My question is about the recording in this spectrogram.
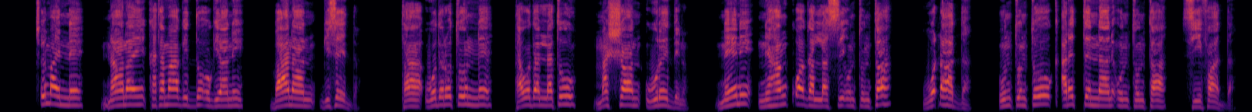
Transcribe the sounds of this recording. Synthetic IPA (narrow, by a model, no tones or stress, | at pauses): t͡ʃʼɪmɐjnːɛ | naːnɐjkɐt̪ɐmaːɡɪd̪ːɔːɡɪjaːn | baːnaːnɡɪs̬e̞ːd̪ːɐ | t̪ɐwɔd̪ɔɾɔt̪uːnːɛ | t̪ɐwɔd̪ɐlːɐt̪uː | mɐʃːaːnwʊɾe̞ːd̪ːɪnɔ̰ | ne̞ːnɪnɛɦɐŋkʼːʊwaːɡɐlːɐsːɪʊnt̪ːʊnt̪ːɐ | wɔɗaːd̪ːɐ̰ | ʔʊnt̪ːʊnt̪ːoːkʼɐɾɛt̪ːɛnːaːnʊnt̪ːʊnt̪ːa | siːfaːd̪ːɐ̰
